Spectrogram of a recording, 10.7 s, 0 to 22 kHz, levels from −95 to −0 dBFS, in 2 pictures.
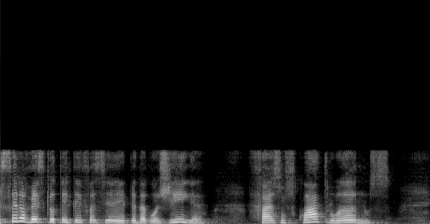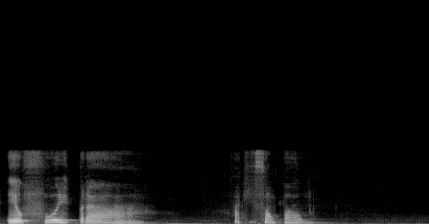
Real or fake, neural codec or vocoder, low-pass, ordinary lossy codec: fake; codec, 44.1 kHz, 2.6 kbps, SNAC; 7.2 kHz; MP3, 64 kbps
